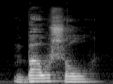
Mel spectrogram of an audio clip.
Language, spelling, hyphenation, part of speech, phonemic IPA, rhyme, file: Dutch, bouwsel, bouw‧sel, noun, /ˈbɑu̯səl/, -ɑu̯səl, Nl-bouwsel.ogg
- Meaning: construction, building, something built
